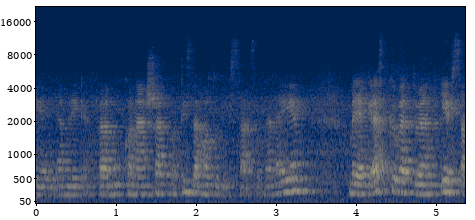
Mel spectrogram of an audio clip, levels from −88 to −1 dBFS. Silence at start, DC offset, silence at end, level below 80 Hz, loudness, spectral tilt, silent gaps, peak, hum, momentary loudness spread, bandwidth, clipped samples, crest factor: 0 s; under 0.1%; 0 s; -72 dBFS; -41 LUFS; -4.5 dB/octave; none; -22 dBFS; none; 12 LU; 16.5 kHz; under 0.1%; 20 dB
